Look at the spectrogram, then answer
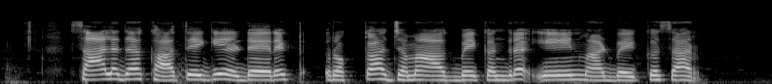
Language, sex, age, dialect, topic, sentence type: Kannada, female, 18-24, Dharwad Kannada, banking, question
